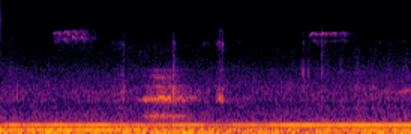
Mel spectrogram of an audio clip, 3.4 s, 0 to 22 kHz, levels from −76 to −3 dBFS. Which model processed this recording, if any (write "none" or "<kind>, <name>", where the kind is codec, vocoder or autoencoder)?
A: none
